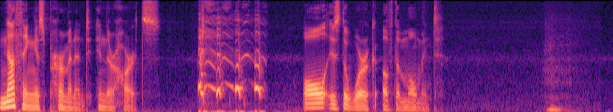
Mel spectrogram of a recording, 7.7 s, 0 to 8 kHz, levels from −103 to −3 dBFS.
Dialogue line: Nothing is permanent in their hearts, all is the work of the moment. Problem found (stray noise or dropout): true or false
true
